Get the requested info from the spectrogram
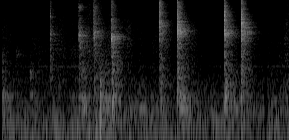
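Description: Fingers snapping: a run of sharp snaps, mostly in pairs about a quarter second apart, repeating roughly once a second.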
